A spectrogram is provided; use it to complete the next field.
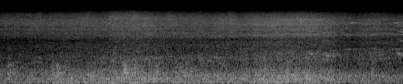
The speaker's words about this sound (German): Der gerade eingefahrene Zug fährt weiter nach Plymouth.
